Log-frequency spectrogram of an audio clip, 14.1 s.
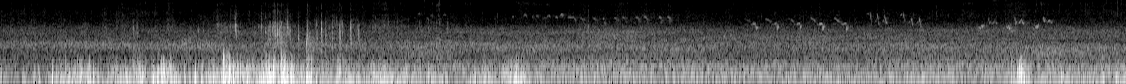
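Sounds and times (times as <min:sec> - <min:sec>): small birds chirping: 0:03.9 - 0:13.4.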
